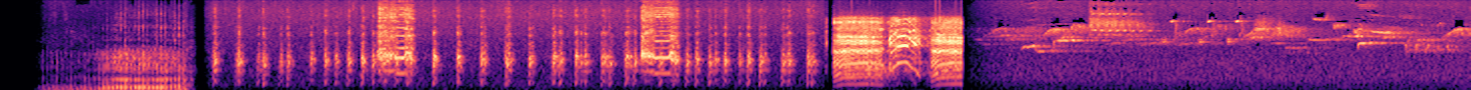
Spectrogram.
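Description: A bison gives a short low bellow. Then a hen clucks rapidly for about six seconds and lets out three loud, arching squawks, followed by faint small-bird chirping.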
